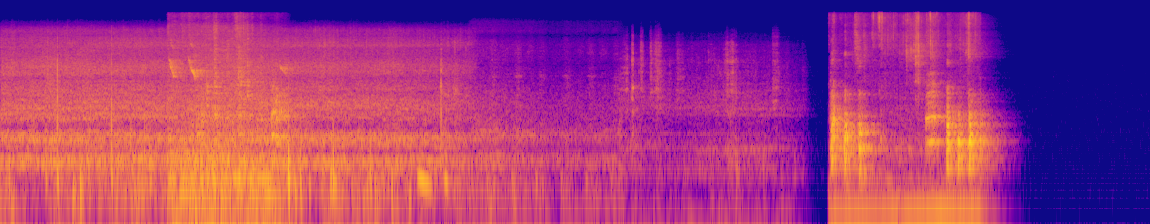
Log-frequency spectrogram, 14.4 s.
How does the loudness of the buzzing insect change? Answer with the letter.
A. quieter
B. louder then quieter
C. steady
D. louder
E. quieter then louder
A.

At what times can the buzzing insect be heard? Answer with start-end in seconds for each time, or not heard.
0.0-10.1.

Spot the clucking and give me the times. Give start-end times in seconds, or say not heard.
2.0-3.6, 10.3-12.3.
